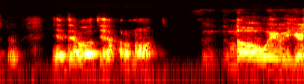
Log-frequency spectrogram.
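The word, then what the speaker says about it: ידיעות: It's not Yediot. It's Yed'ot. Yeah, you gotta get the ayin.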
